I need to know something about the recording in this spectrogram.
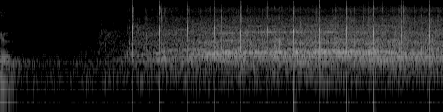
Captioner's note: applause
